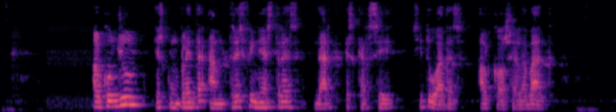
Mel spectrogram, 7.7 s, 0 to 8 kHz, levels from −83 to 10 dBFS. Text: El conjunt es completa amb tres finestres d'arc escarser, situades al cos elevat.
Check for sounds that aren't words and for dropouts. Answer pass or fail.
pass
